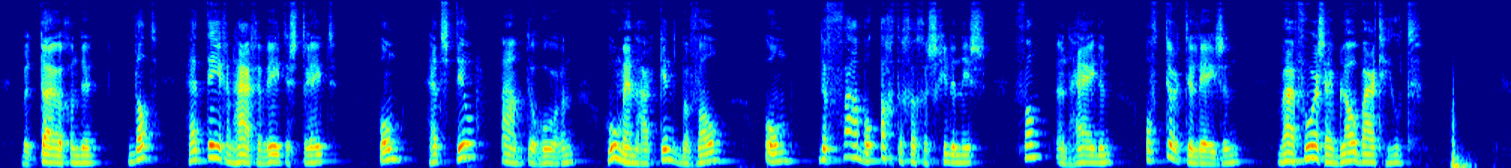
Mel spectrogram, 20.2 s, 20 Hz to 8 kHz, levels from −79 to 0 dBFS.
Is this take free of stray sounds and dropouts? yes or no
no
